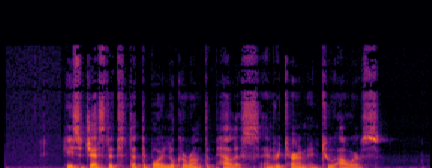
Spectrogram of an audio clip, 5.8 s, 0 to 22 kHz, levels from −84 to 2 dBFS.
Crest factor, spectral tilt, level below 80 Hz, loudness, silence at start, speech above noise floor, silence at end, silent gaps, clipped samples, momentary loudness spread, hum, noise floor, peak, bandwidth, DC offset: 22 dB; -4.5 dB/octave; -52 dBFS; -27 LUFS; 0.1 s; 29 dB; 0.1 s; none; under 0.1%; 8 LU; none; -55 dBFS; -6 dBFS; 16.5 kHz; under 0.1%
